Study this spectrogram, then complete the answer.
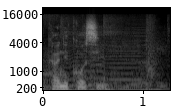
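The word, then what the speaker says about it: Cani Corsi: they they they name kane corso it's actually pronounced kanikoso the plural is a carnicosi and they descend from the italian wardogs they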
